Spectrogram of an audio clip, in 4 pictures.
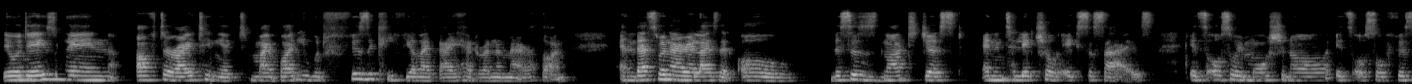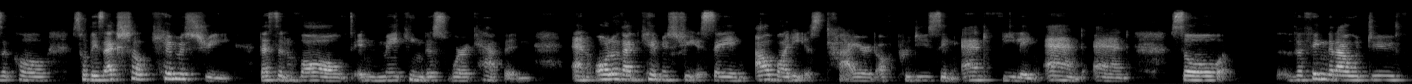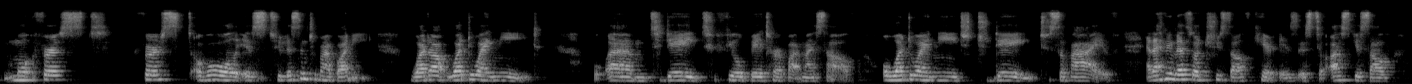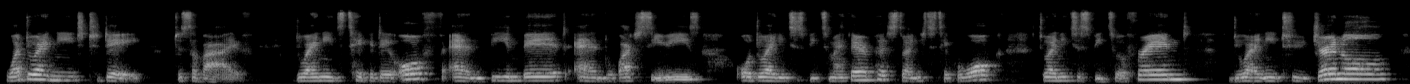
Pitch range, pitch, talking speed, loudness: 175-215 Hz, 195 Hz, 175 wpm, -27 LUFS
